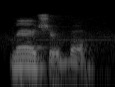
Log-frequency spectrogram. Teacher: the apostrophe is front of is in front of the m so that means the stress is on the first syllable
